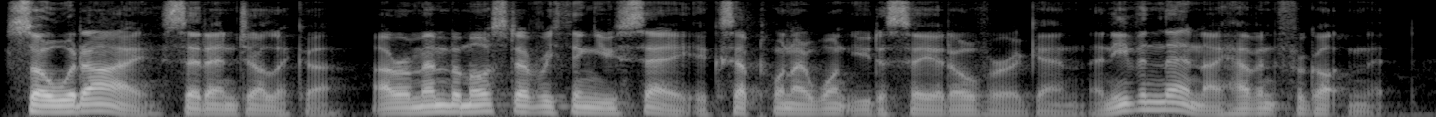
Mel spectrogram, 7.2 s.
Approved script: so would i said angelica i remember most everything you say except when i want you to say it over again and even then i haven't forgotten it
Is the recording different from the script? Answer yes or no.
no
